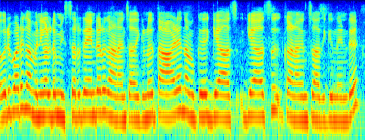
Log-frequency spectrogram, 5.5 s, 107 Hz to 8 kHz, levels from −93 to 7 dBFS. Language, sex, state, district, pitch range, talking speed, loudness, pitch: Malayalam, female, Kerala, Kollam, 210-230 Hz, 140 wpm, -14 LUFS, 220 Hz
